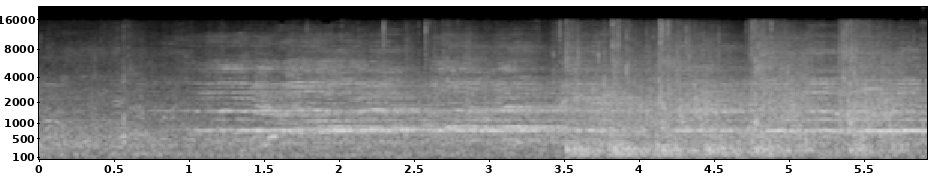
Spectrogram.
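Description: Trumpets and horns play a tune in the stands.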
